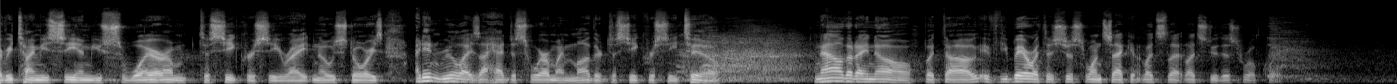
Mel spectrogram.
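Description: An elderly man speaks steadily into a microphone in a large echoing hall.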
